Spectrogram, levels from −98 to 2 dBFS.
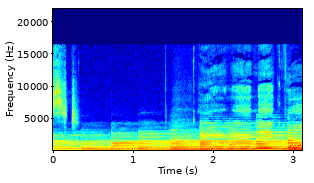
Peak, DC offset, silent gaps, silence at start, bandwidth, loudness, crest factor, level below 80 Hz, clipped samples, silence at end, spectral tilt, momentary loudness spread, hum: -4 dBFS; under 0.1%; none; 0 s; 14.5 kHz; -20 LUFS; 16 dB; -56 dBFS; under 0.1%; 0 s; -6.5 dB/octave; 10 LU; none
